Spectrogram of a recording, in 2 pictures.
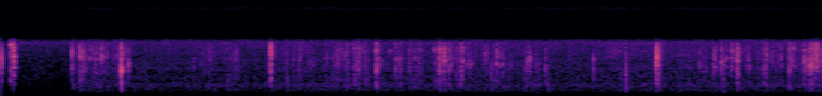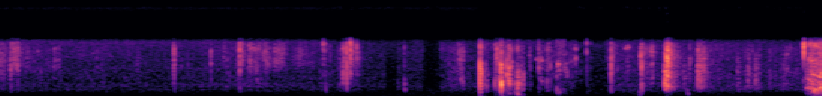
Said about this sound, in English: give me one moment while I shuffle my deck of cards here, and we'll see what messages come through for you, okay?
